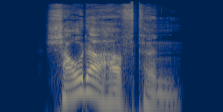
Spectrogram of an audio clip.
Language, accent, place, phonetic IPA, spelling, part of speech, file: German, Germany, Berlin, [ˈʃaʊ̯dɐhaftn̩], schauderhaften, adjective, De-schauderhaften.ogg
- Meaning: inflection of schauderhaft: 1. strong genitive masculine/neuter singular 2. weak/mixed genitive/dative all-gender singular 3. strong/weak/mixed accusative masculine singular 4. strong dative plural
